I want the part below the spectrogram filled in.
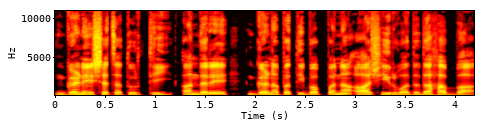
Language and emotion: Kannada, neutral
